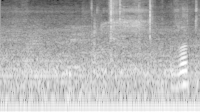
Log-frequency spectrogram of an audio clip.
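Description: Steady low hum and background noise of a supermarket's chilled display area, with a few faint rustles of plastic packaging about a second in.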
